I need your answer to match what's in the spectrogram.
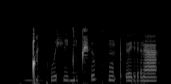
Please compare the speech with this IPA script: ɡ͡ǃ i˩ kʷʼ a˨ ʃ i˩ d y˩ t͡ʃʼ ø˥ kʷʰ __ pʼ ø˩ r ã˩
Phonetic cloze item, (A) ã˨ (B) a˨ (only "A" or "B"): A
